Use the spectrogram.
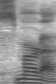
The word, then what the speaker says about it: Smyrna: right across the street how do you say the name of this new restaurant s-m-y-r-n-a yeah it's smyrna yeah it's a greek city it's a city in greece smyrna okay so the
